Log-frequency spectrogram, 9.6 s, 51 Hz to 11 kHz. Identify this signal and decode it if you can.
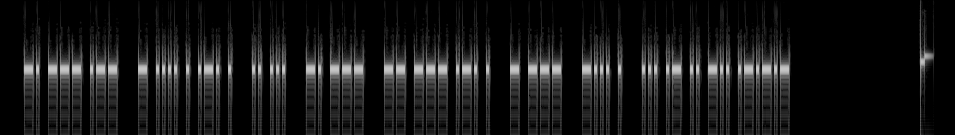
Morse code, heard as a keyed tone, about 40 wpm, 700 Hz. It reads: NOW THERE IS NO MORE TO BE SAID.
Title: Sentences from Top 100 Words 40wpm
